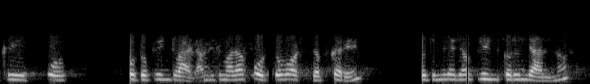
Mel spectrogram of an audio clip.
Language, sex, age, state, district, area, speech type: Marathi, female, 18-30, Maharashtra, Kolhapur, urban, conversation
